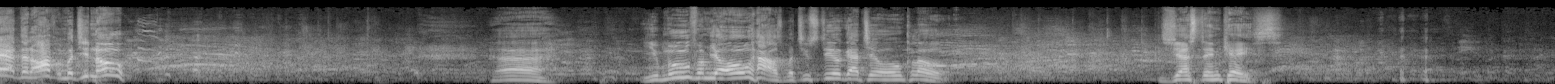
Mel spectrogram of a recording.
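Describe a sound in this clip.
A crowd laughs and murmurs.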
